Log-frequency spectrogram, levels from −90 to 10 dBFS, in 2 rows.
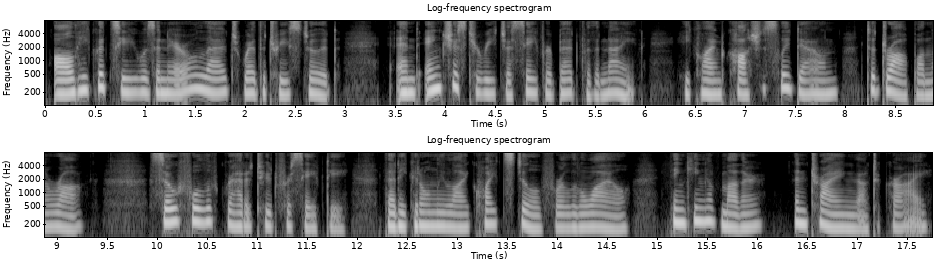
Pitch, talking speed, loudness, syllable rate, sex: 190 Hz, 190 wpm, -21 LUFS, 5.0 syllables/s, female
